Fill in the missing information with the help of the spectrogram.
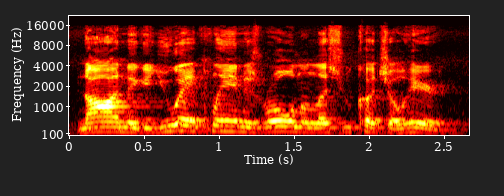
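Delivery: a hint of a strict producer; mock stern casting boss.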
